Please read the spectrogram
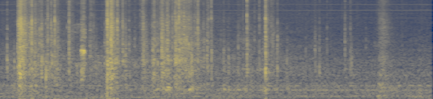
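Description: Plastic chip bag crinkling and rustling in rough, irregular bursts, dying down to a few small clicks about two-thirds of the way through.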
